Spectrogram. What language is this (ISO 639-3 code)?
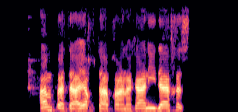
ckb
